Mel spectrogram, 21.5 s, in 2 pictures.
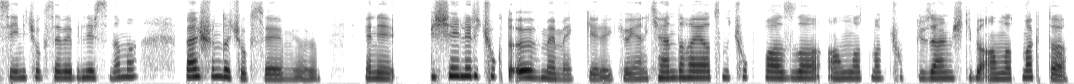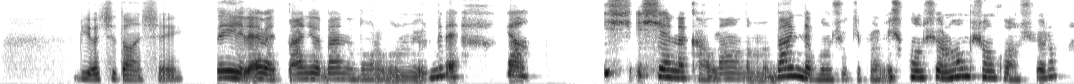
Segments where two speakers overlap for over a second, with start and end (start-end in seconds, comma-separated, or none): none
